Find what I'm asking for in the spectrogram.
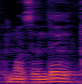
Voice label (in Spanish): "dirección", Mixe, hombre; INALI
